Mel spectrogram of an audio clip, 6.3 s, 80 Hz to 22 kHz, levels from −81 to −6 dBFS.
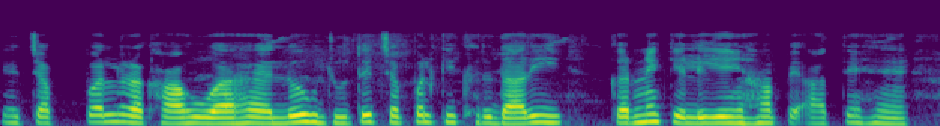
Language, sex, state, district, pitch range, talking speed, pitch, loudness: Hindi, female, Jharkhand, Deoghar, 190-215 Hz, 165 wpm, 195 Hz, -16 LUFS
